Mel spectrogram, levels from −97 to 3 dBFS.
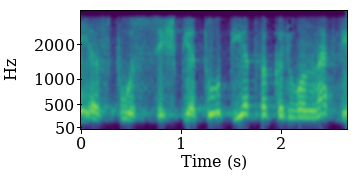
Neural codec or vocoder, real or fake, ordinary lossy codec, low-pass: none; real; AAC, 24 kbps; 3.6 kHz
